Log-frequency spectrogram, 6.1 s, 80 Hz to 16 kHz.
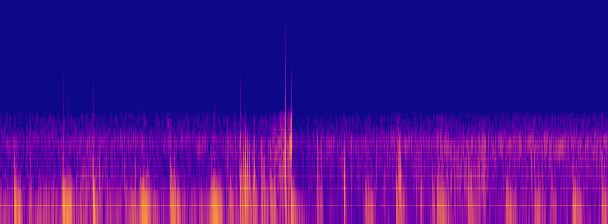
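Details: Heartbeat after drinking alcohol and smoking: regular low thumps at about 78 a minute, with a few sharper jolting sounds near the middle that fit hiccups; heartbeat with hiccups.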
